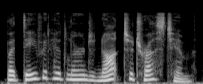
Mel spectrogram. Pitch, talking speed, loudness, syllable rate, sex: 210 Hz, 235 wpm, -16 LUFS, 5.4 syllables/s, female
